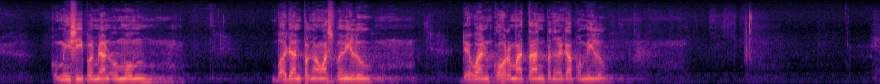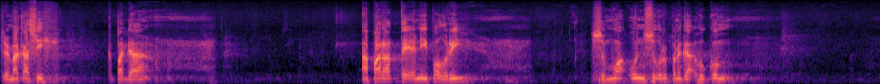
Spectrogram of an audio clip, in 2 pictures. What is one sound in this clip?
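An older man speaks slowly and firmly into a microphone, in short phrases with pauses.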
